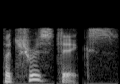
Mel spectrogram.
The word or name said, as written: patristics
